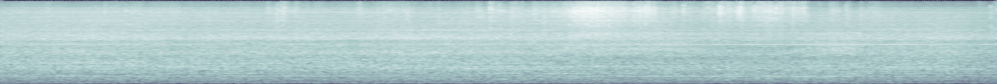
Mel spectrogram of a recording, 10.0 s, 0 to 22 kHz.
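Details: Panasonic MC-E862 bagged cylinder vacuum, bought new in box, picking up dirt on deep pile carpet: a steady, even motor rush with a smooth airy hiss and no rattles or pitch wobble; a relatively quiet, good performer running normally.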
